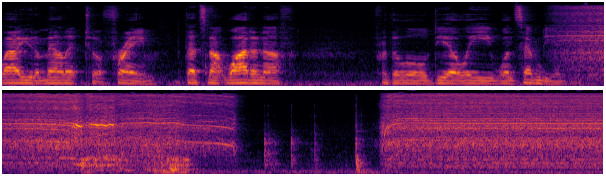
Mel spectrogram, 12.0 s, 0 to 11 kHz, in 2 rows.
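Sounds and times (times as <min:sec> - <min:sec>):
drill motor whining through metal: 0:05.6 - 0:08.4, 0:09.8 - 0:12.0.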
